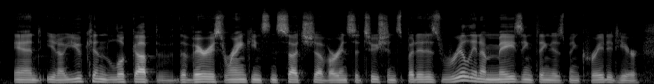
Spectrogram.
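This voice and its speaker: A man with a Chicago accent talks very fast with hardly any pauses. The recording is very clean with a silent background. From Chicago area, US Midwest. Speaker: college consortium administrator. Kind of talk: panel presentation. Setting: panel event with audience. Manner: hesitant, many fillers.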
